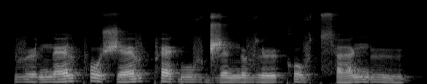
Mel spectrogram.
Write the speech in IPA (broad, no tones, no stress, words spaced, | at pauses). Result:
vøln̪ɛlpʰo ʃɛv pʰɛɠuvɖ͡ʐɛ n̪œvløkʰov t͡sʰæ ŋʉ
